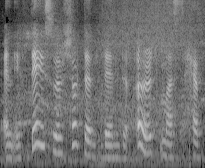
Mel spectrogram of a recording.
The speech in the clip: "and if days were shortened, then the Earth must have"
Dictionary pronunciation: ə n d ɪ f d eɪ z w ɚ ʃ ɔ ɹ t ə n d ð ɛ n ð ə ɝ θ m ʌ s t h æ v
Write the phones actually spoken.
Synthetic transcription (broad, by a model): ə n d ɪ f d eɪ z w ɚ ʃ ɔ ɹ t ə n d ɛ n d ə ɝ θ m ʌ s t h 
